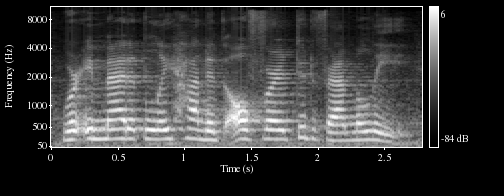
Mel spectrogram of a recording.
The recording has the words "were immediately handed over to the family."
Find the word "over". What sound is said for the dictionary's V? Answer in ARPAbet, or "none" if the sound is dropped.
F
